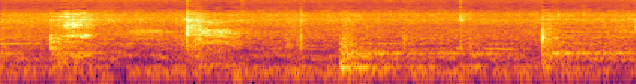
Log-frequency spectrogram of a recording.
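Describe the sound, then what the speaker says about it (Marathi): Chana dal pakoda frying in hot oil, a soft steady sizzle under occasional clinks and scrapes of a slotted spoon turning the fritters, fairly quiet and close. "भजी न करपता परंतु आतपर्यंत शेकतील अशा पद्धतीने तळून घ्यायची"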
